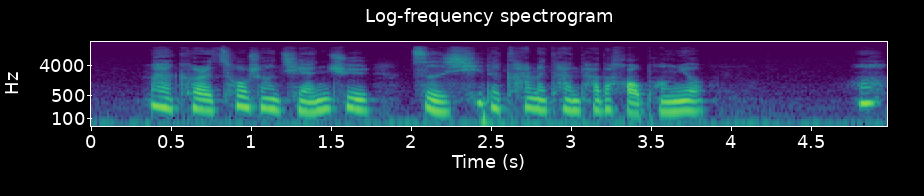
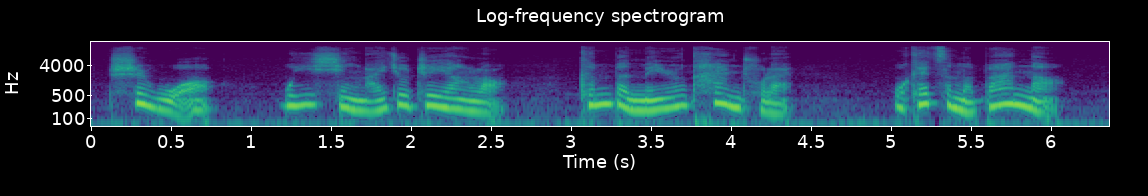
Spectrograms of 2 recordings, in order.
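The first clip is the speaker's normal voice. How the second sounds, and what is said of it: Quiet, hushed speech. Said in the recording (Chinese): “小声地说”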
